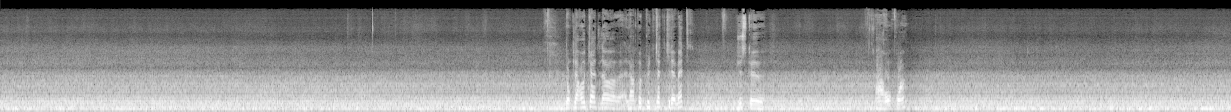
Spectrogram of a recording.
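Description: A car hums steadily along at highway speed, with constant road and tyre noise from inside the cabin.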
